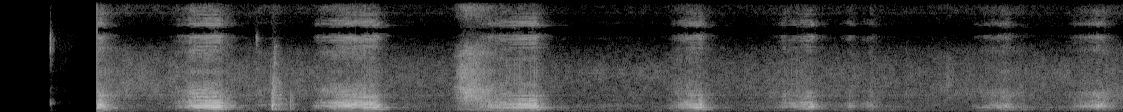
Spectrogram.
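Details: Inspiratory stridor (laryngeal paralysis).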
